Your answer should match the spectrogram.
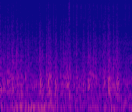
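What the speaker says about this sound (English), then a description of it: "It's raining heavier now. More steady too." Steady rain falls outdoors on a rainy day at a pasture gate by the road, a continuous dense hiss with soft patter throughout, no speech.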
